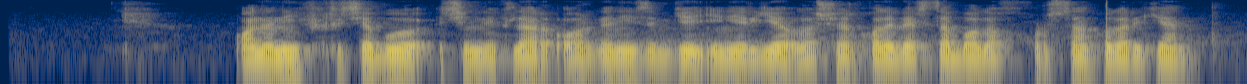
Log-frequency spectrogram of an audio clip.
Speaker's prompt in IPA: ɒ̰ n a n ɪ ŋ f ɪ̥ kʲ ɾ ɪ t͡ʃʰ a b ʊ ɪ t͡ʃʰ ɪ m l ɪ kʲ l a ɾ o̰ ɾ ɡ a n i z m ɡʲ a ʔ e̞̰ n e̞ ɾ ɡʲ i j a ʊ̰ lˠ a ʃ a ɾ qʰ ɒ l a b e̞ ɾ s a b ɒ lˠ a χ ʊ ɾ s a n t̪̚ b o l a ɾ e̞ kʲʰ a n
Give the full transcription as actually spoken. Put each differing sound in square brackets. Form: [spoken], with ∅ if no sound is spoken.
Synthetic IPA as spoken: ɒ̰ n a n ɪ ŋ f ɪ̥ kʲ ɾ ɪ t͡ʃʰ a b ʊ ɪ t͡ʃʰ ɪ m l ɪ kʲ l a ɾ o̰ ɾ ɡ a n i z m ɡʲ a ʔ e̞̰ n e̞ ɾ ɡʲ i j a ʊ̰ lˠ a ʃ a ɾ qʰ ɒ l a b e̞ ɾ s a b ɒ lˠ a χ ʊ ɾ s a n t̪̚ b o l a ɾ e̞ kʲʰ a n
